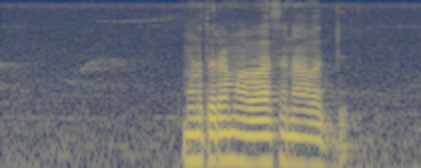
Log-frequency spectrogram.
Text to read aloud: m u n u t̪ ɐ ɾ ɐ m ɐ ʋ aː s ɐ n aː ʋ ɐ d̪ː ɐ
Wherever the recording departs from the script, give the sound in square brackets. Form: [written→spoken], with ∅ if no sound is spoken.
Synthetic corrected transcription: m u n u t̪ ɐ ɾ ɐ m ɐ ʋ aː s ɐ n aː ʋ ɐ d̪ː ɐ

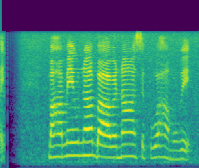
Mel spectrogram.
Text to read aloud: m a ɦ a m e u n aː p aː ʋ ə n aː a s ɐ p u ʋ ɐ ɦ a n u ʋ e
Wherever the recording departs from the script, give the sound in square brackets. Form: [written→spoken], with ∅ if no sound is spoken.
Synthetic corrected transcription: m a ɦ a m e u n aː [p→b] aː ʋ ə n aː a s [ɐ→ə] p u ʋ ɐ ɦ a [n→m] u ʋ e

